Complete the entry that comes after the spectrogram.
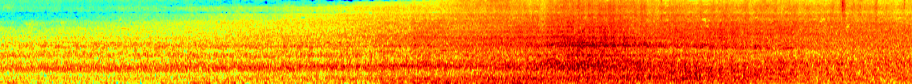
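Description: Electric freight train, a red electric locomotive hauling container wagons, approaching and passing beneath: the rumble of wheels on rail grows louder, is loudest about six seconds in, then settles into the steady run of the wagons going by.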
